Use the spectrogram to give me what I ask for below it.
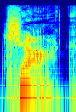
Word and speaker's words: CHOQ: C-H-O-Q. It's pronounced chalk.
